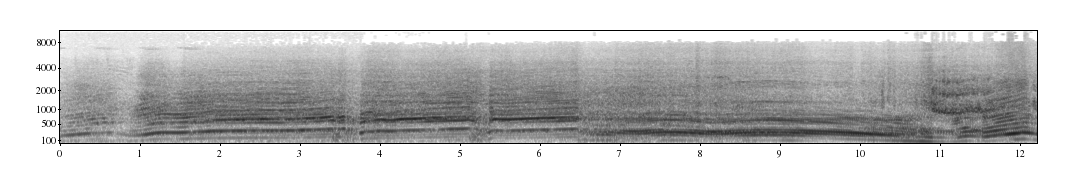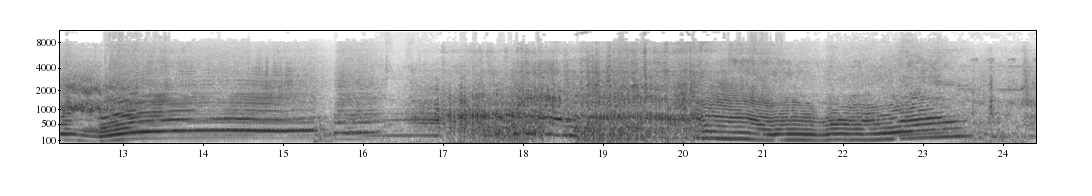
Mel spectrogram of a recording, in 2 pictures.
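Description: Rally cars at full throttle on a tarmac stage, passing one after another. Engines rev hard and drop through gear changes, with the revs falling and climbing again about halfway through as a BMW E30 slides through a hairpin with tyre squeal.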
